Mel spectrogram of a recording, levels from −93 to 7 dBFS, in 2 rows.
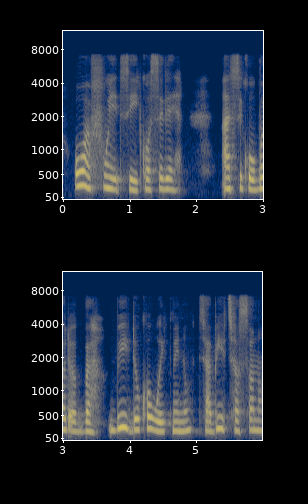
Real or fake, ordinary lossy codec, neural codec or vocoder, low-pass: fake; none; codec, 16 kHz, 0.8 kbps, ZipCodec; 7.2 kHz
